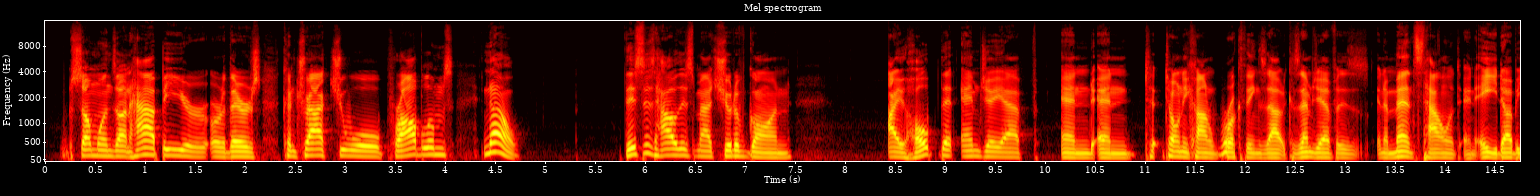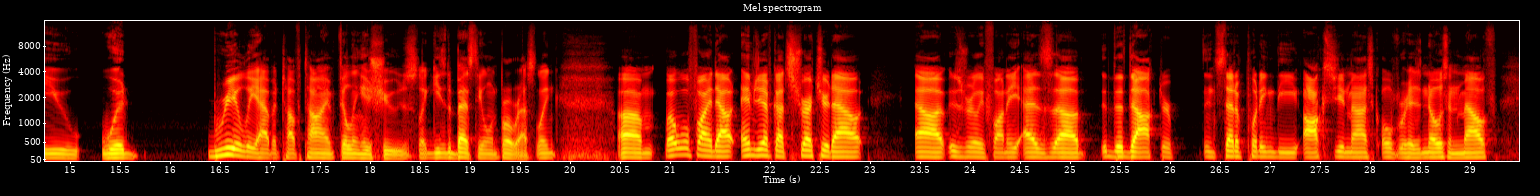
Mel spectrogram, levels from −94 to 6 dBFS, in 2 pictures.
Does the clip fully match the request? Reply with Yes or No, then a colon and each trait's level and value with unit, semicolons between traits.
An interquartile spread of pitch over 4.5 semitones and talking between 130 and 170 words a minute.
No: average, 4.2 semitones; average, 165 wpm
